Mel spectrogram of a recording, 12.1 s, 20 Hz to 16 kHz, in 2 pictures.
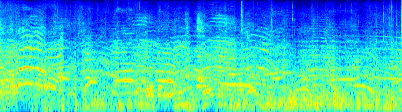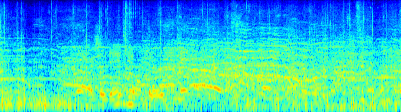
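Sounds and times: spectators shouting and cheering: 0.0 - 12.0.

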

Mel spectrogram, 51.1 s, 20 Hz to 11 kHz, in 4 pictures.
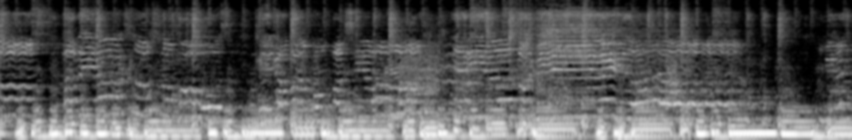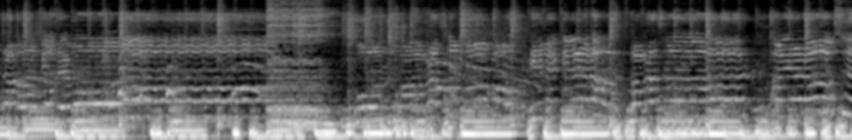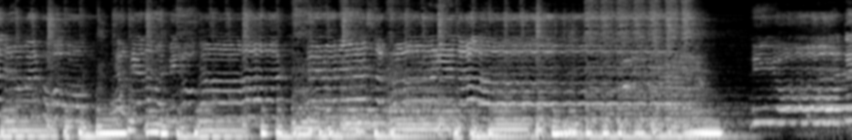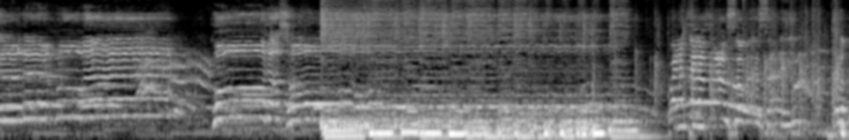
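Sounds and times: woman singing a slow ballad: 0.0 - 11.5, 12.2 - 17.1, 18.0 - 35.0, 36.8 - 47.9
karaoke backing track: 0.0 - 51.0.

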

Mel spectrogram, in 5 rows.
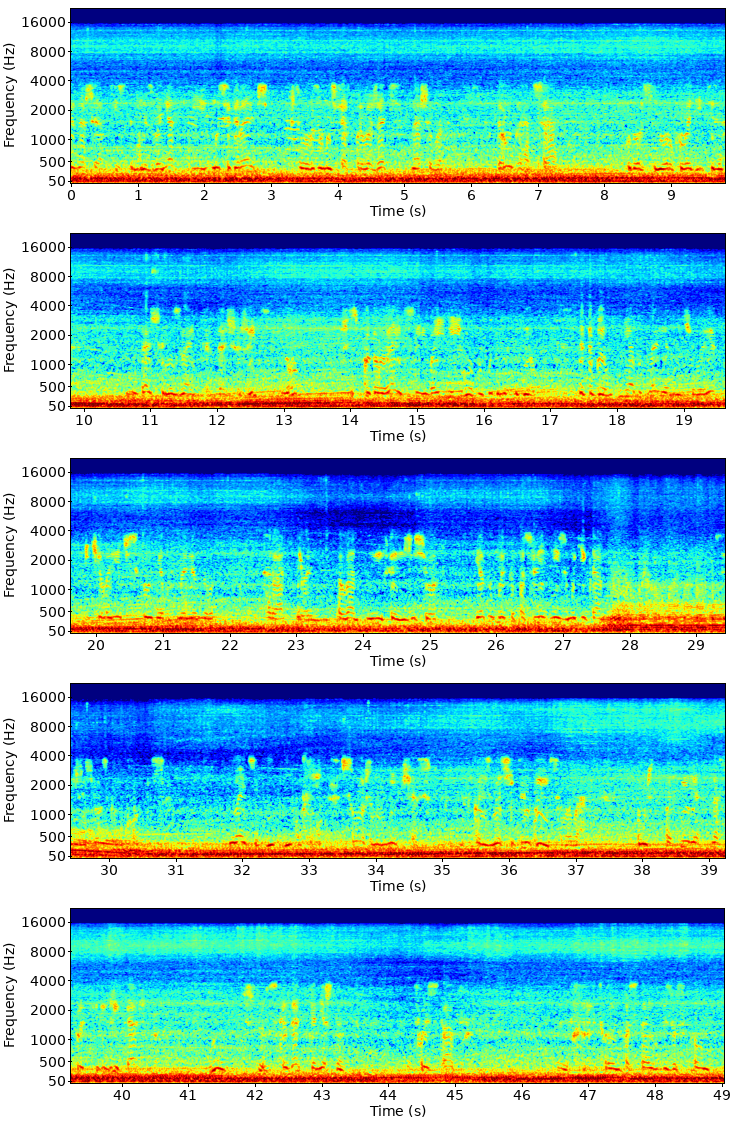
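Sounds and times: motorcycle engine running: 0.0 - 49.0.

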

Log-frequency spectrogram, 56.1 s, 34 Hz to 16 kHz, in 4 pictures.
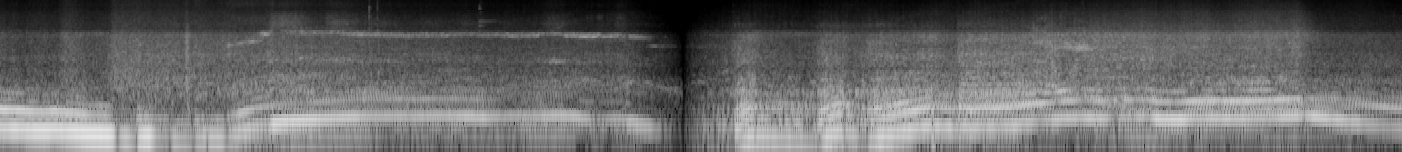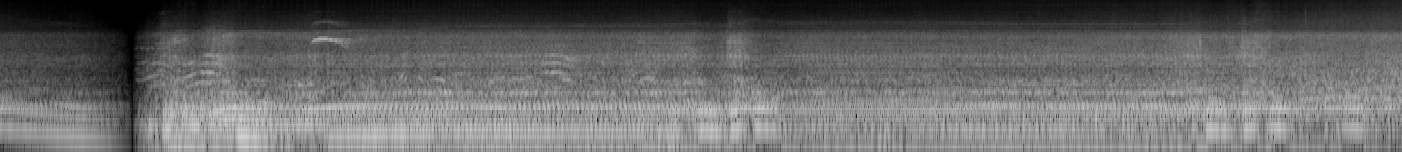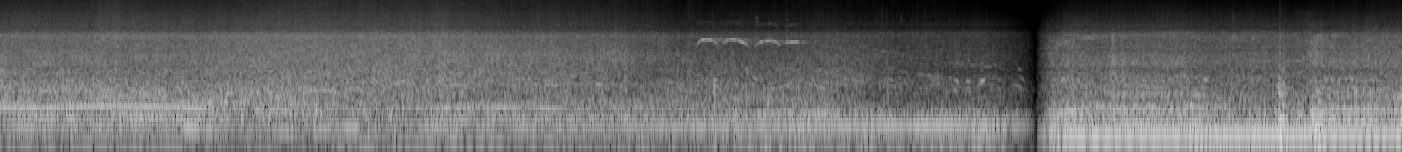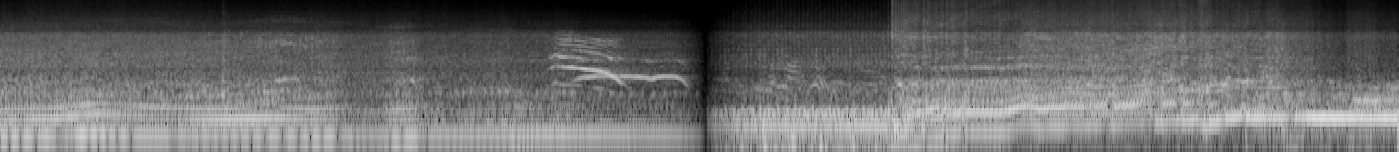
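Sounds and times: off-road engines revving: 0.0 - 56.0.

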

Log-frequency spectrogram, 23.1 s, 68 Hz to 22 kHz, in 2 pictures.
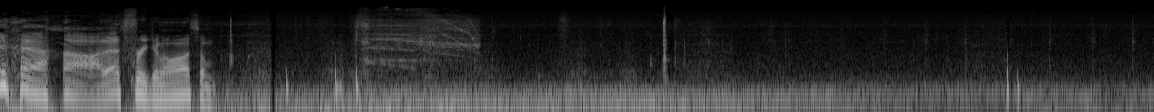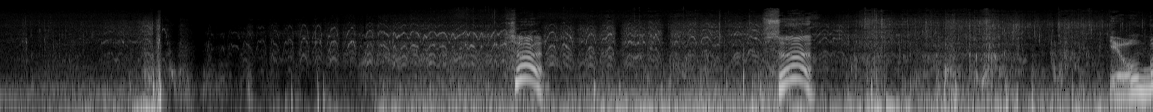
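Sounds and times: boat motor humming: 0.0 - 23.0.

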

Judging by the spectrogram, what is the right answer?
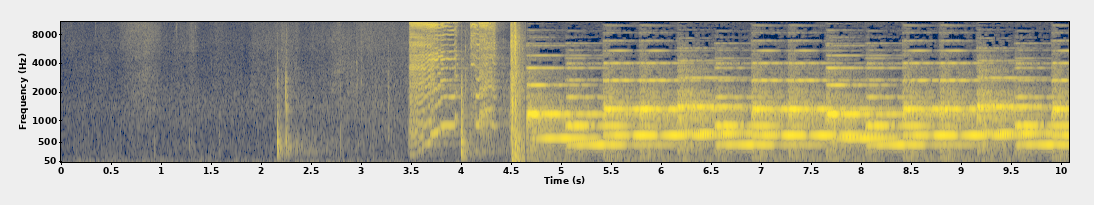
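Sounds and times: piano music: 4.7 - 10.0.

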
